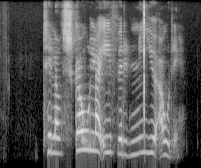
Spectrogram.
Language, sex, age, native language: Icelandic, female, 12, Icelandic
